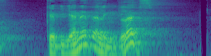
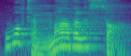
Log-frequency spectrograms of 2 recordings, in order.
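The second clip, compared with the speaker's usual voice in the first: English accent; 6 semitones higher, 4 dB quieter than usual. Shown as a demonstration. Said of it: "No se dice".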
